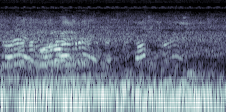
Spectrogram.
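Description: Distant shouts and calls from several players across the pitch, overlapping, strongest in the first second and fading after, over a steady low rumble.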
